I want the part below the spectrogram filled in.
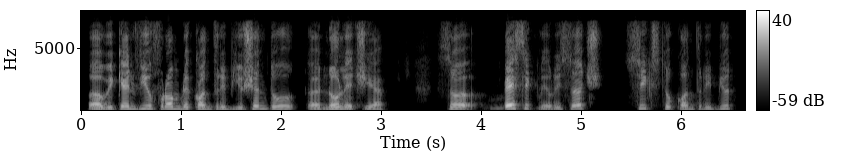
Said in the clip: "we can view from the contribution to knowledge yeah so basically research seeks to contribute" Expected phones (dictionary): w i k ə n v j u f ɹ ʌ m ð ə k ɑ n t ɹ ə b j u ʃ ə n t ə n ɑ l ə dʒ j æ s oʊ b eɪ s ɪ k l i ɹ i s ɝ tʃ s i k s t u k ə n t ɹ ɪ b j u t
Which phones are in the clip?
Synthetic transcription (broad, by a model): w i k ə n v j u f ɹ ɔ m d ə k ɑ n t ɹ ə b j u ʃ ə n t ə n ɑ l ə dʒ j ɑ s oʊ b eɪ s ɪ k l i ɹ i s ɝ tʃ s i k s t u k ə n t ɹ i b j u t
